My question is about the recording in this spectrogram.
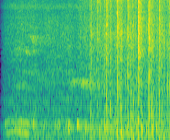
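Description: Pigeons at a wire cage: a short low coo near the start, then from about a second in a quick run of wing flaps and clattering on the wire cage top.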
